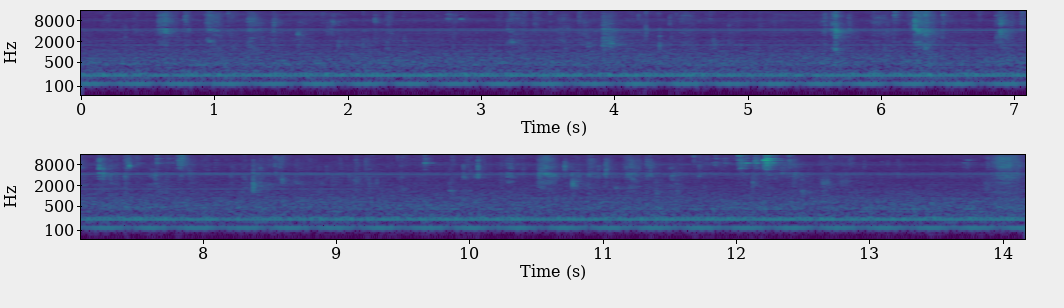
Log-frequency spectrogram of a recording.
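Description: A small Yorkshire terrier chewing carrot and apple pieces and nosing through a plastic ice cube tray: sparse, light clicks and crunches at irregular intervals, over a steady low hum.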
